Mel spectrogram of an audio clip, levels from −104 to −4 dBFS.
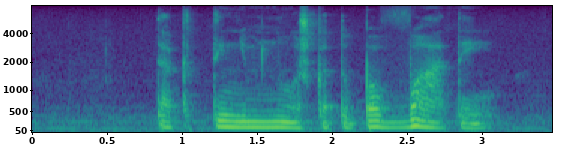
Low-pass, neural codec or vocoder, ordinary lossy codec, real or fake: none; none; none; real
